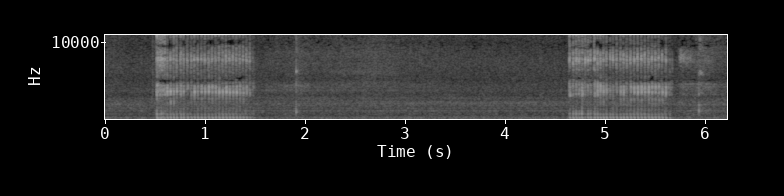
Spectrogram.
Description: OscarTheBulldog in deep sleep snoring & farting...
